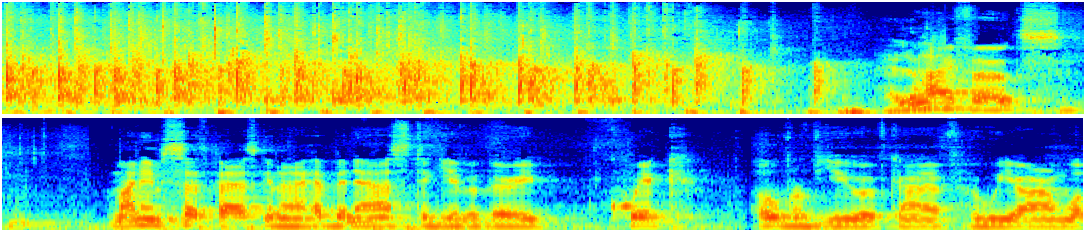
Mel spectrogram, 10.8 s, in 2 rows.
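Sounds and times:
audience applause: 0.0 - 4.3
speech: 4.6 - 10.8.

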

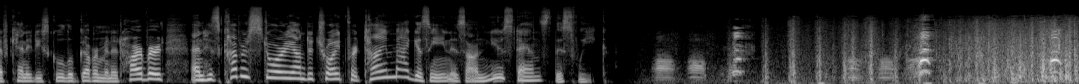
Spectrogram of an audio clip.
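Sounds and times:
speech: 0.0 - 7.6
migratory birds honking in a nature documentary: 6.5 - 7.6, 8.4 - 9.5, 10.4 - 10.7.

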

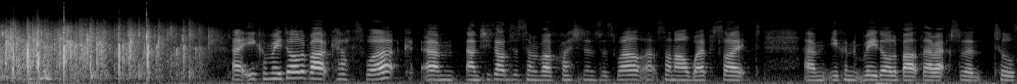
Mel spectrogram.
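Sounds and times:
audience round of applause: 0.0 - 2.2
speech: 2.3 - 10.1.

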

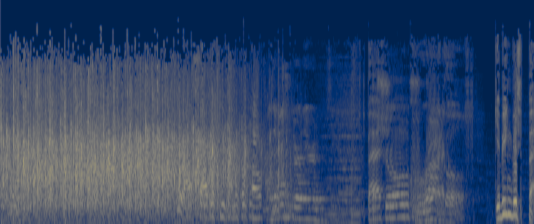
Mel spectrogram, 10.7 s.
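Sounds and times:
audience applause: 0.0 - 5.9
speech: 7.4 - 10.6.

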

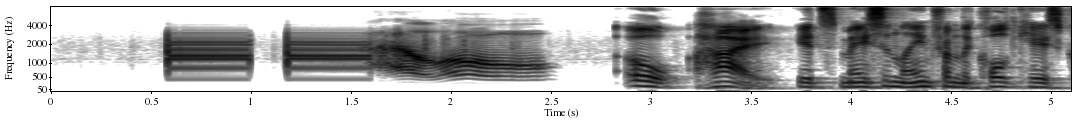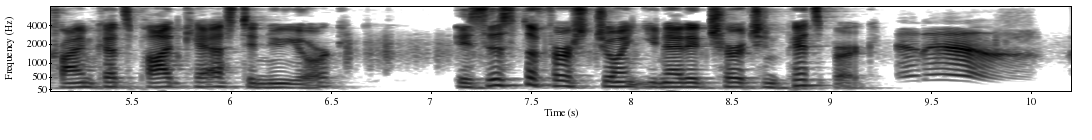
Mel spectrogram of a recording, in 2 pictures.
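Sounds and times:
telephone ringing: 0.6 - 1.6
speech: 2.9 - 9.4.

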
